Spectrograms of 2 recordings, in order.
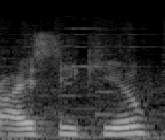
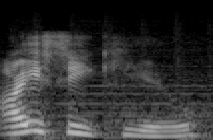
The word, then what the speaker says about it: ICQ: Anyone remember ICQ? It's not ICQ, like I mispronounced the Pokemon name. It's ICQ as in I seek you.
